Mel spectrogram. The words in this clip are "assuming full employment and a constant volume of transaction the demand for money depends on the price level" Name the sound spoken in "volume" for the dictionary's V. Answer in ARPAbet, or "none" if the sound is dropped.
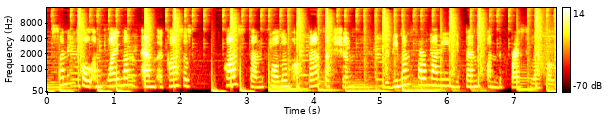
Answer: F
